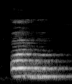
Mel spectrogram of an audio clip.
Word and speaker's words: पर्व: अब देखो इसका उच्चारण कहाँ हो रहा है, पर्व। कहाँ हो रहा है, पर्व।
